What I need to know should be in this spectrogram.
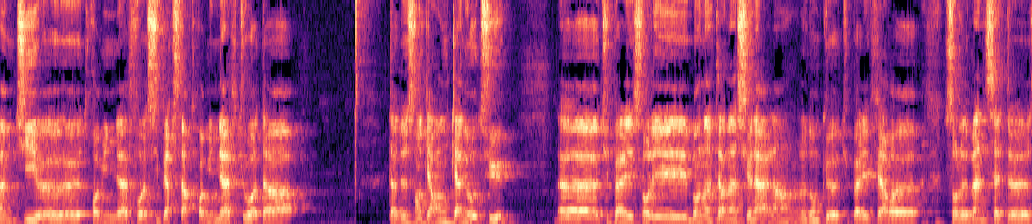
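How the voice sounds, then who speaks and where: A man with a French accent from France, chatting casually as a CB radio operator giving advice, in a hesitant, rambling way full of tag words. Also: lowish voice. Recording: roomy echo.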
